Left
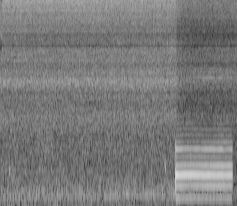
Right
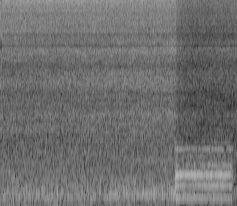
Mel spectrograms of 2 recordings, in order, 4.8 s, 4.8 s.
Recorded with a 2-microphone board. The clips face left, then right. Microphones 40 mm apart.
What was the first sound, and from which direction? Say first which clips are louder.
Running water: left 5 dB; 60° left (ahead or behind).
